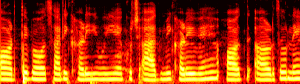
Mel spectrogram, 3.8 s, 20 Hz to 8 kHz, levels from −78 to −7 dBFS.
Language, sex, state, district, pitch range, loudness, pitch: Hindi, female, Punjab, Kapurthala, 195-210 Hz, -17 LUFS, 200 Hz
